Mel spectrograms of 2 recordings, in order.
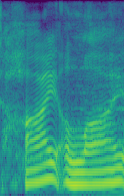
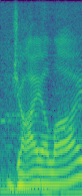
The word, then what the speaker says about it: Jai Alai: Uh on Cigar City Brewing's Hi Alai IPA, or as many people for years probably have pronounced it, Jalai.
